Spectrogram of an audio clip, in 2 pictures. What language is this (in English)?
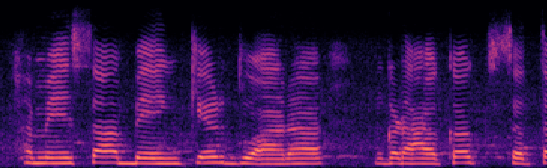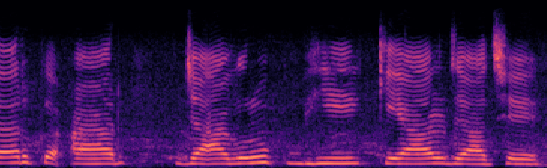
Magahi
